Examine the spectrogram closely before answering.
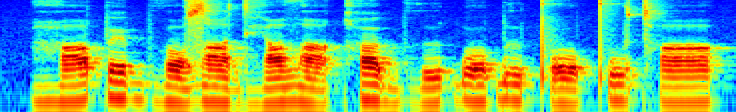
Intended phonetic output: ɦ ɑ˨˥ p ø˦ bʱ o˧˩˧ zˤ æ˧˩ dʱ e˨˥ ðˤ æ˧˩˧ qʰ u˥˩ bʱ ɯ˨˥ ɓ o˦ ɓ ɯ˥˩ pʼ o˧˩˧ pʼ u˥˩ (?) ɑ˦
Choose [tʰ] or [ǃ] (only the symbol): tʰ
